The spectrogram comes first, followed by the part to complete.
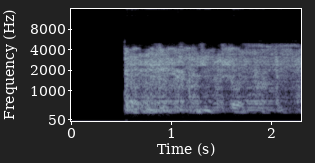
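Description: Police dispatch radio transmission: a burst of narrow-band static with a faint, unclear voice in it, cutting in about half a second in after a moment of dead silence.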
